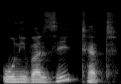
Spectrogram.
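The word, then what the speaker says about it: Universität: pronunciation বাকিগুলা ভালো ছিল বাট ইউনিভার্সিট বলব ইউনিভার্সি আবার বলেন ইউনিভার্সিট্যা এটা যেহেতু এর উপরে উমলা আছে আমরা ট্যাট উচ্চারণ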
